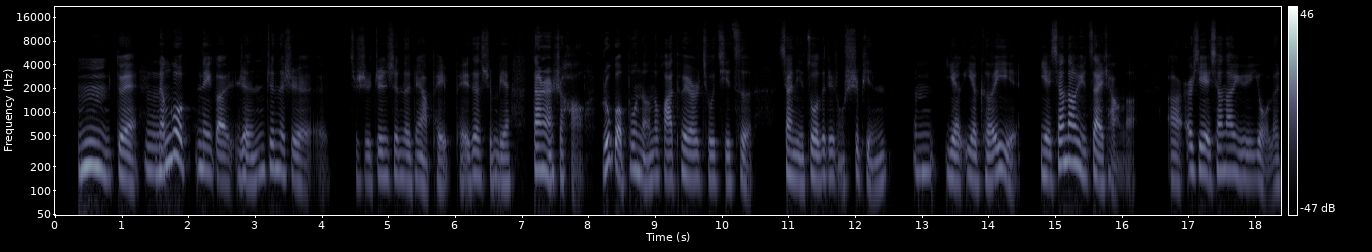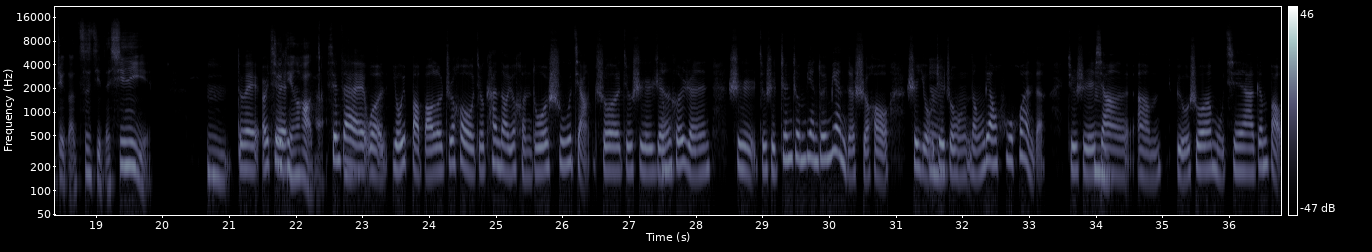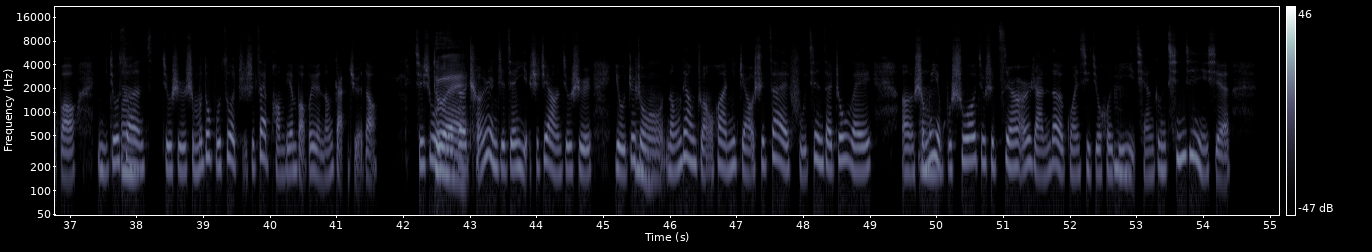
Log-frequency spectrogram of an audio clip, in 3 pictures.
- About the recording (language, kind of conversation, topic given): Chinese, podcast, 你觉得陪伴比礼物更重要吗？
- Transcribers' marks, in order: lip smack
